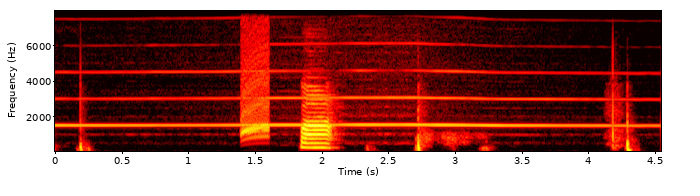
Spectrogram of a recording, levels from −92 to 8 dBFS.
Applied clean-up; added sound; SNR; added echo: none; Alarm + Wind instrument, woodwind instrument; 6 dB; none.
